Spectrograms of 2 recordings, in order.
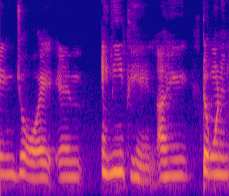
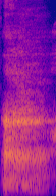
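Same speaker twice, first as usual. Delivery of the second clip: long unvoiced sigh after crying; shaky sigh. Real, not acted. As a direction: breathe out to steady yourself. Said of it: "I need to stop crying".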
